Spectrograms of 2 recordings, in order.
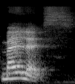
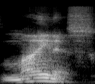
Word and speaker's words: minus: That's the I sound. Minus. Minus.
